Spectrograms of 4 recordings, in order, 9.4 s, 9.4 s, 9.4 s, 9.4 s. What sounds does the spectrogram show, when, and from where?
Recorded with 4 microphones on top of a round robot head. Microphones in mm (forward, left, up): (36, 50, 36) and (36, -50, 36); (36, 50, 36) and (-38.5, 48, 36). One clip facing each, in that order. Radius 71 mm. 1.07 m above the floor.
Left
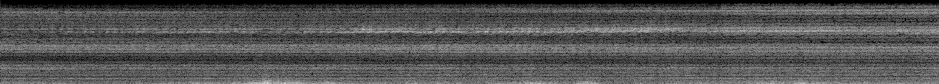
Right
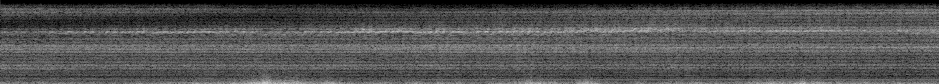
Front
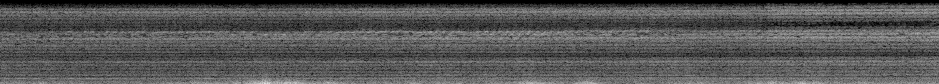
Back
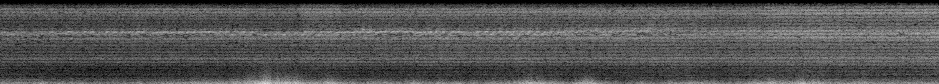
0.0 s a drone: 25° left; by 9.4 s 45° left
